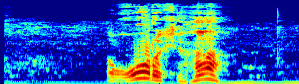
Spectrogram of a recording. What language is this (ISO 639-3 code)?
kab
